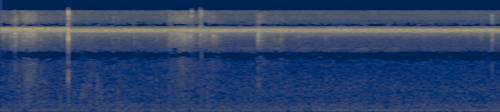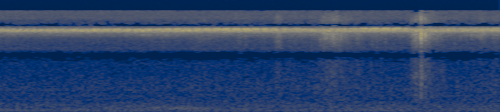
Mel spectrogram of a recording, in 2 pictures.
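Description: Steady high-pitched drone of insects singing in the woods, with a few sharp snaps, the loudest about two thirds of a second in and again near the end.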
